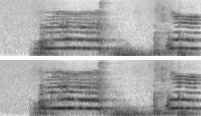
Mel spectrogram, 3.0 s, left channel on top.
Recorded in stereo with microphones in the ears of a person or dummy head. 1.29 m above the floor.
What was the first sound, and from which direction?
A cat meowing, 30° right (ahead or behind).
